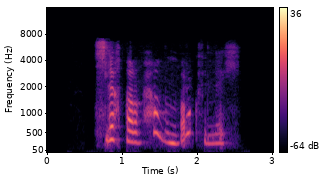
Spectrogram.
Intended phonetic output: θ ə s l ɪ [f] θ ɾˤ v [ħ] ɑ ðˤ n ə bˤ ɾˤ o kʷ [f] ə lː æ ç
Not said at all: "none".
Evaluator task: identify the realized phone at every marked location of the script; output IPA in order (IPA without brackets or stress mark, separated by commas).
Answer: χ, ħ, f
